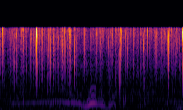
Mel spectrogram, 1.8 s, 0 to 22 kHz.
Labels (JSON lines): {"label": "biophony, cascading saw", "recorder": "SoundTrap 600 or HydroMoth"}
